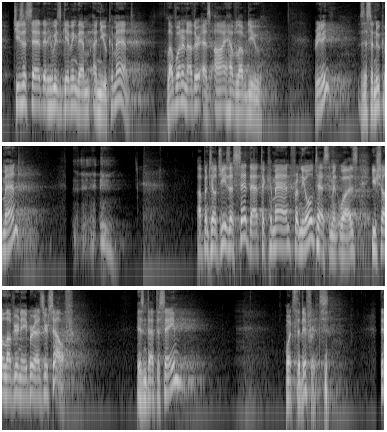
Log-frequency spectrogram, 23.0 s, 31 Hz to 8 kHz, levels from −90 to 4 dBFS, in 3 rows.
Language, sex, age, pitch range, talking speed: English, male, 50-69, 90-135 Hz, 135 wpm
